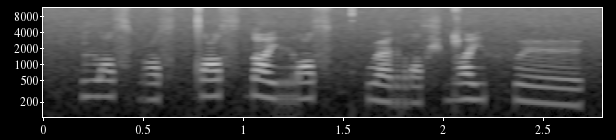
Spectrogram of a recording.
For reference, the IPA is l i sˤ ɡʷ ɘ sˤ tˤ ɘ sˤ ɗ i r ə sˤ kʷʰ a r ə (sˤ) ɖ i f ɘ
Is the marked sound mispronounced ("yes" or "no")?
no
